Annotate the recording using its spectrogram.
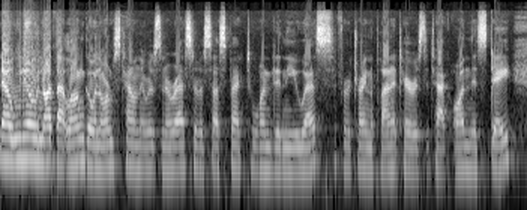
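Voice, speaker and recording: A woman with a very deep, low pitch speaks at a very fast pace with fairly even intonation, amid noticeable background noise and audible room echo. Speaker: journalist. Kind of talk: press conference questions. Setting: press conference.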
